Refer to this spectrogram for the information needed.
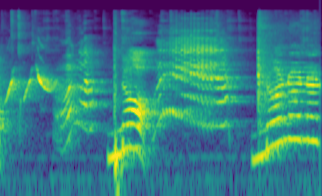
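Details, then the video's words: Talking pet parrot at home, uttering rapid rising and falling speech-like syllables that run into a drawn-out, harsh squawking phrase and a final nasal call. "Loro dice que el es una preciosura"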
